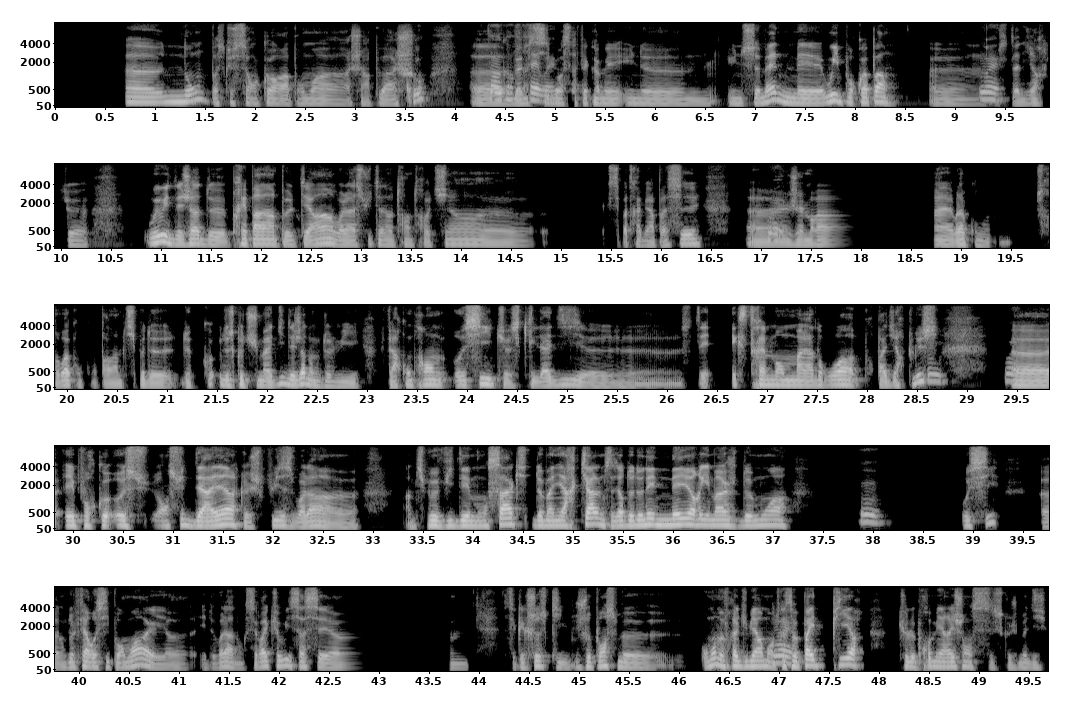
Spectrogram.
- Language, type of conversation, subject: French, advice, Comment puis-je arrêter de ruminer et commencer à agir ?
- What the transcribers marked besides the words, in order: static; distorted speech; stressed: "extrêmement"; tapping; stressed: "pire"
